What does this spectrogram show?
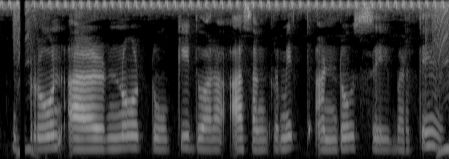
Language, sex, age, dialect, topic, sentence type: Hindi, female, 18-24, Kanauji Braj Bhasha, agriculture, statement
